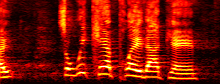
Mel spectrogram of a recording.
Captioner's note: laughter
